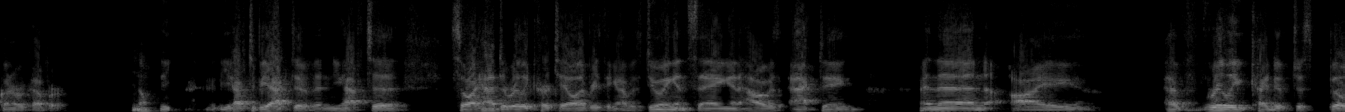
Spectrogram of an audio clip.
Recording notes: Zoom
